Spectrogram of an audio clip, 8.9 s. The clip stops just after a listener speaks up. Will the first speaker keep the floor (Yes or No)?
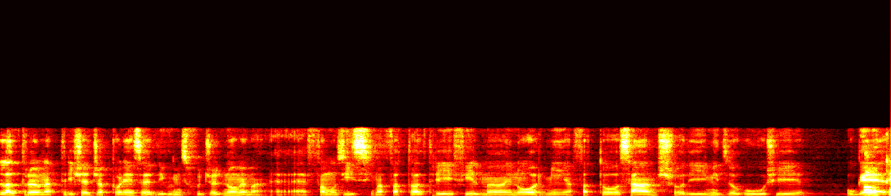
No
